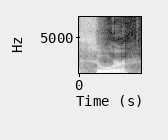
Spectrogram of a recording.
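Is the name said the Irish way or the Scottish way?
Scottish. It is said with a Scottish 'sue-er' vowel. This is how the name is actually said. "So you actually say it as sewer?"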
